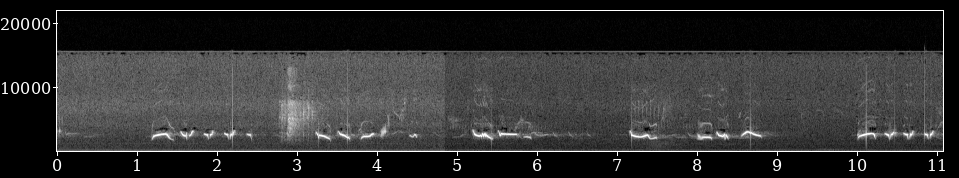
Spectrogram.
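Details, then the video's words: Wild mistle thrush singing in France: short loud fluting phrases of clear whistled notes, each phrase a quick run of three to five warbled notes, delivered in bursts separated by pauses of about a second; steady low hum underneath. "Grive draine - Mistle Trush - Misteldrossel ( Turdus viscivorus )"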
